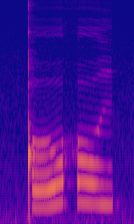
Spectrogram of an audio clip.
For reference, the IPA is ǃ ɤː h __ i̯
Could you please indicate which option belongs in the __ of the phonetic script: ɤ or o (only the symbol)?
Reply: ɤ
